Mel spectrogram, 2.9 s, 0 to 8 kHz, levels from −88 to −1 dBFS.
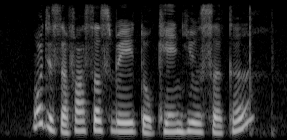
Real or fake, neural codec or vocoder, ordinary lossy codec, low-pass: real; none; none; 7.2 kHz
